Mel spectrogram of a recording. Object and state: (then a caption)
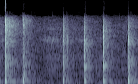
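Crisp, well-baked bread crust. The brown, crispy top crust of a freshly baked white loaf made from Aldi's crusty white bread mix is knocked six times. Each knock is a short, dull, hollow thud with a brief dry click on top. The crust is very crispy, a sign the bread is well cooked.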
